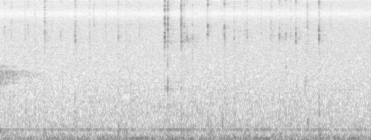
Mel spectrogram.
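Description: Keys tapped on a computer keyboard to enter a check number into accounting software, heard as a steady run of light, quiet clicks over a constant low background hum.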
